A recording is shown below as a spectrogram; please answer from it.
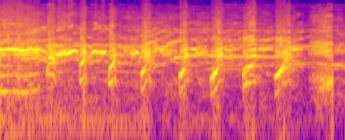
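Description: High-pitched laughter in a quick run of short rising whoops, about three a second.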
